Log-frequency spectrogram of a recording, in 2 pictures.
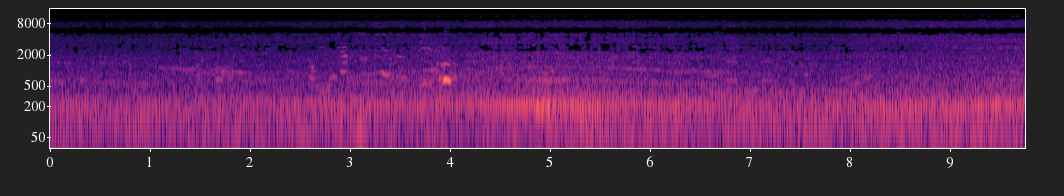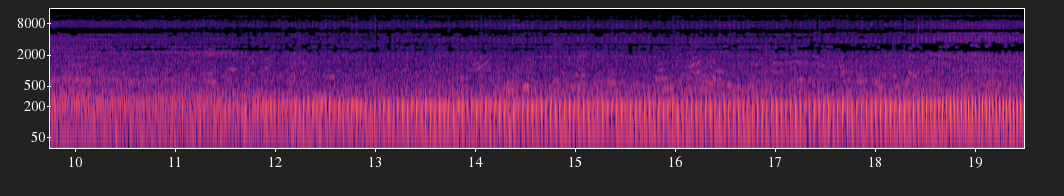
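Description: Small engines of children's mini quad bikes running steadily on a dirt track, with voices around them. The sound grows louder toward the end as one quad rides close. A short loud cry stands out about four seconds in.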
